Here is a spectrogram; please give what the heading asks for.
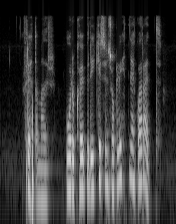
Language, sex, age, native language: Icelandic, female, 40-49, Icelandic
